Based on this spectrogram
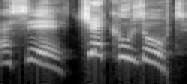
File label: "watch this", Geordie; speech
